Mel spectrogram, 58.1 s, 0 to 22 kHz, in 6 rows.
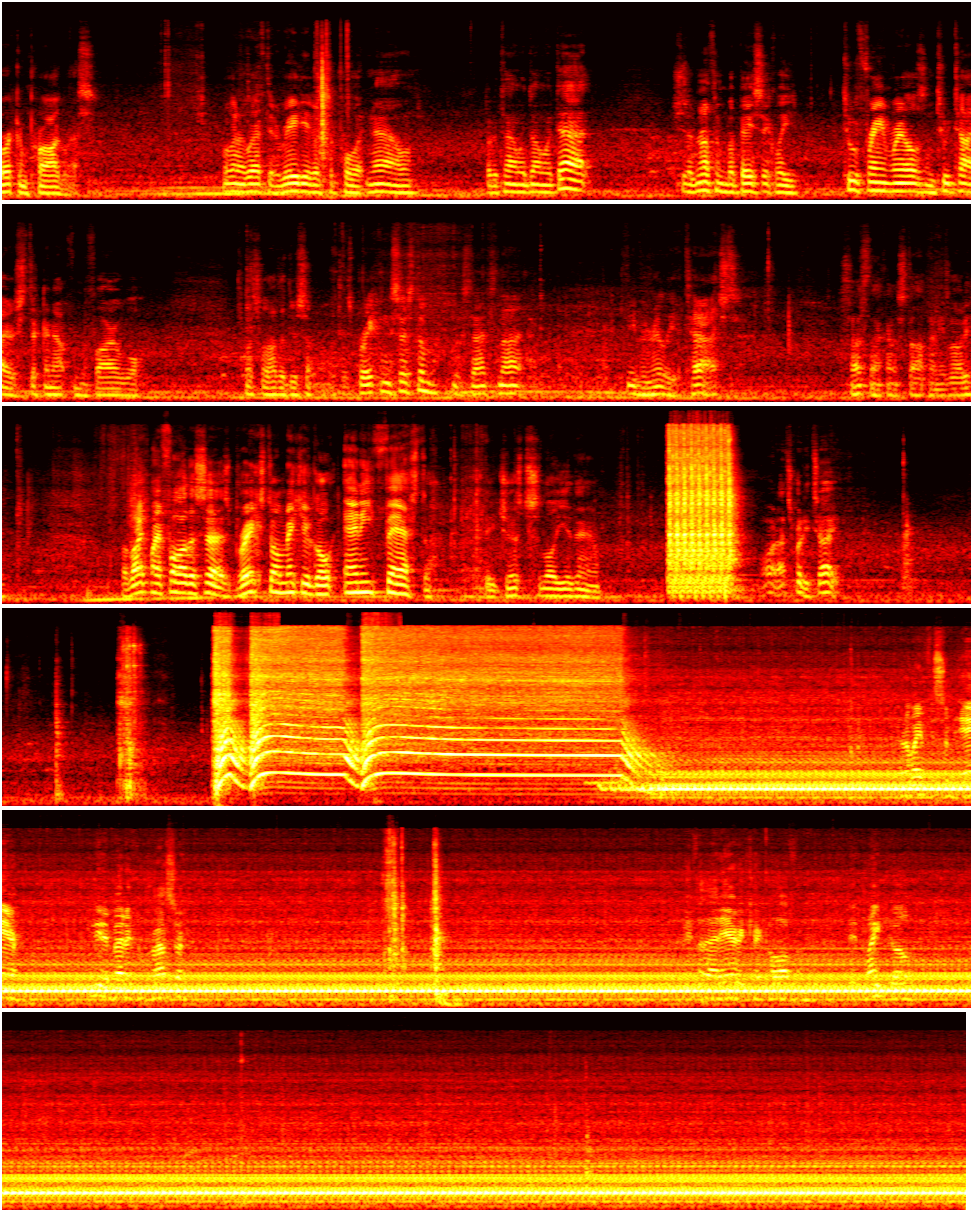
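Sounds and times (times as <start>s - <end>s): air compressor pulsing hum: 26.0s - 26.8s, 31.2s - 58.0s
impact wrench whine: 26.0s - 26.8s, 30.2s - 58.0s.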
